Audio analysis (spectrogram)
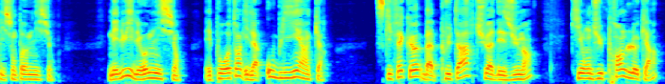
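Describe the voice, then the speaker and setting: Hosting an online voice-chat debate, a man lays out his argument methodically, step by step, and keeps asking for agreement. His voice is mid-range, darkish, and slightly rough.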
